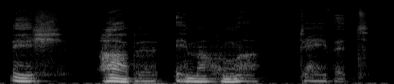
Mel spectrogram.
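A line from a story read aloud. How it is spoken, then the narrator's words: Dark voice. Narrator (German): sagte mit dunkler Stimme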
